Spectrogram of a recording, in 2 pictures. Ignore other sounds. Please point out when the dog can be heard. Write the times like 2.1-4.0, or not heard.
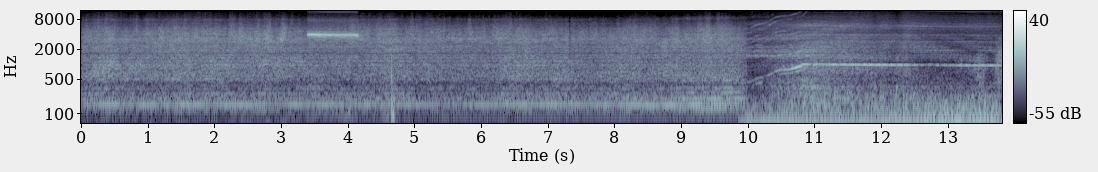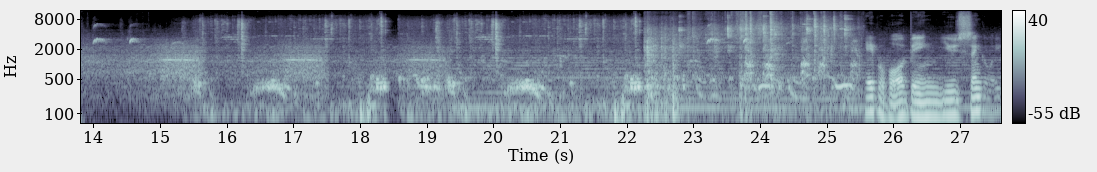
23.6-25.6.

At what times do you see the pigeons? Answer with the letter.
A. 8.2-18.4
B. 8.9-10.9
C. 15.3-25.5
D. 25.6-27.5
C.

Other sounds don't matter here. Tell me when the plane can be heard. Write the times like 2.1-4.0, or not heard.
0.0-27.5.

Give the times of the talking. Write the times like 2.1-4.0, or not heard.
25.6-27.5.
